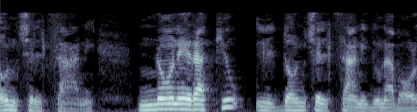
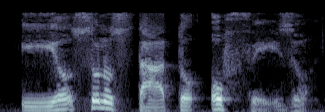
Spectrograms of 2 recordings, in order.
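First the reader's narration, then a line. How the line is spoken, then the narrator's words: Plain. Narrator (Italian): disse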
